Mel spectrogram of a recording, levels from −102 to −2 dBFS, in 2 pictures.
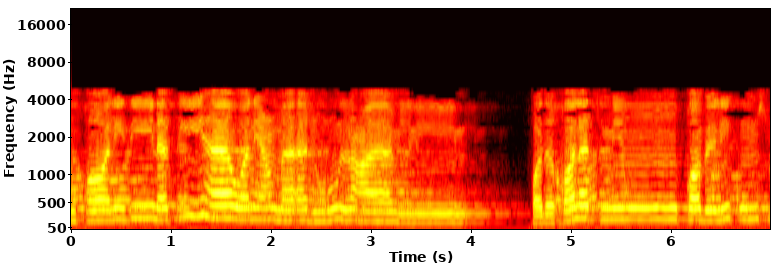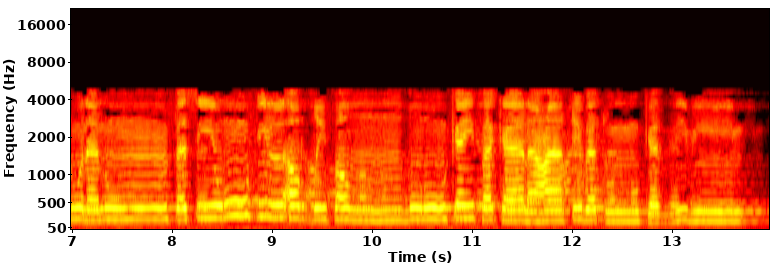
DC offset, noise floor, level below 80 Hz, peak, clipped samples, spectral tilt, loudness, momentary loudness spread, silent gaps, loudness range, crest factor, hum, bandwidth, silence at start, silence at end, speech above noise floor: under 0.1%; -52 dBFS; -64 dBFS; -6 dBFS; under 0.1%; -7 dB/octave; -26 LUFS; 9 LU; none; 4 LU; 20 dB; none; 5 kHz; 0 s; 0.05 s; 26 dB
